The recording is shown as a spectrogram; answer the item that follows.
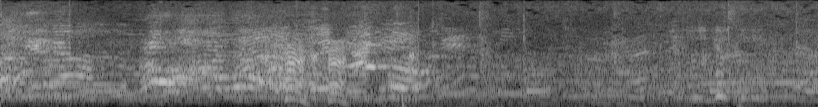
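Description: Many voices of children and adults chattering over one another in a large room, with no single speaker standing out.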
